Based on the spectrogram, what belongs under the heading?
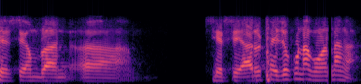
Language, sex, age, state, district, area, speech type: Bodo, male, 18-30, Assam, Chirang, rural, conversation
